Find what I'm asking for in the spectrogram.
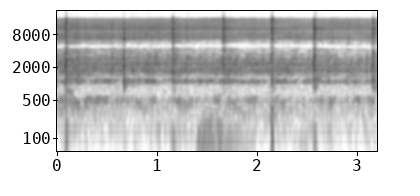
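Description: Spices and yogurt masala frying in a karahi pan for beef Bihari karahi, a steady close sizzle with a few sharp ticks and light clinks at regular intervals, with no speech.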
